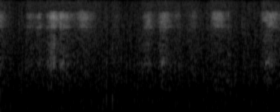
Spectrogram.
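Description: Near silence with a few short, faint scratches of a pen writing on paper.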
